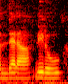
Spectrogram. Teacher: The T's and the L's get dropped a little bit, and I'm used to that now. The T gets substituted for a D.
